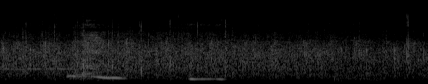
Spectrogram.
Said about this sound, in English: Aren't these kids adorable? Let's encourage these families with an applause.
